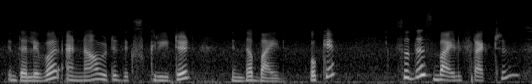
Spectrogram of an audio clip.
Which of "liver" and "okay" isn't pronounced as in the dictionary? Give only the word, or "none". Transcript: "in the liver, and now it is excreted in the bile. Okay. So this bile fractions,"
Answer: none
